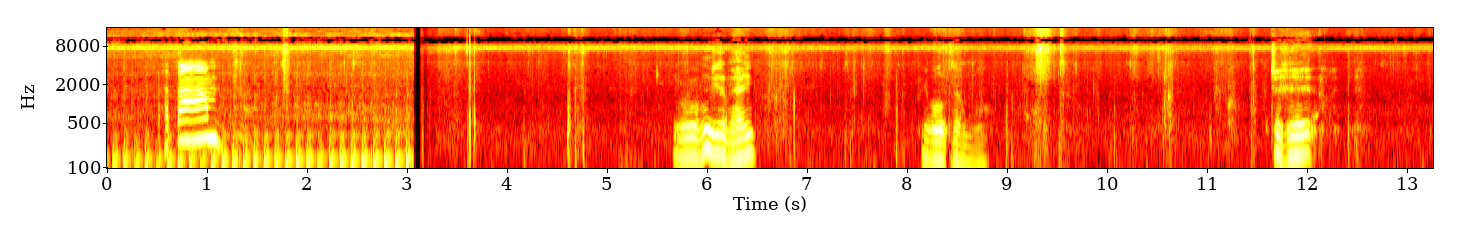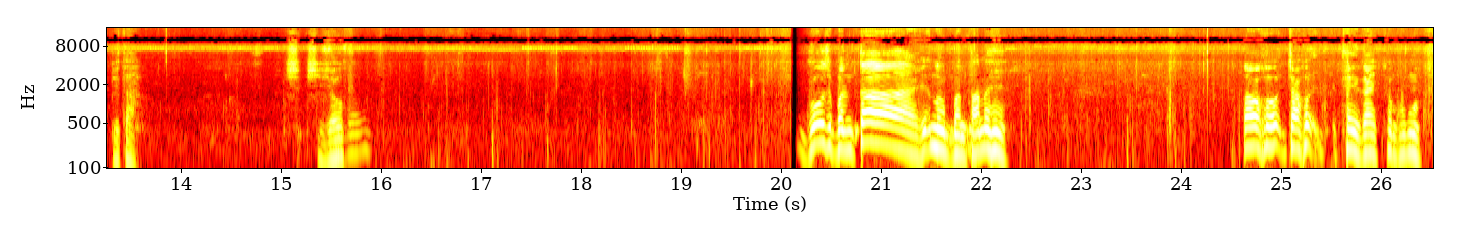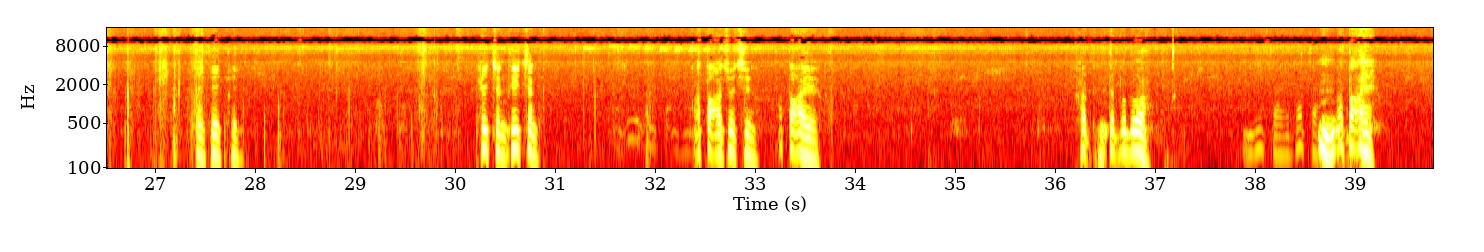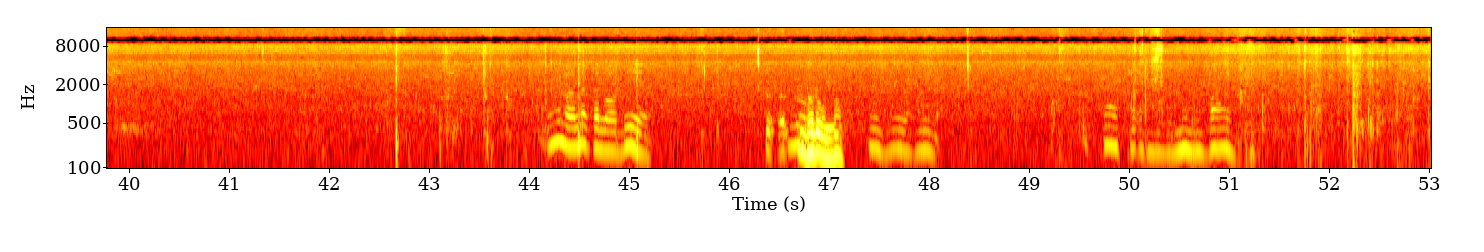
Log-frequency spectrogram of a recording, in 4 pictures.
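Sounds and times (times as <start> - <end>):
faint outdoor hiss: 0.0 - 53.0
high insect drone: 0.0 - 53.0
person's voice: 0.6 - 1.4, 49.6 - 51.4
footsteps through undergrowth: 1.2 - 13.4, 14.5 - 38.2, 42.4 - 46.8, 48.2 - 53.0.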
